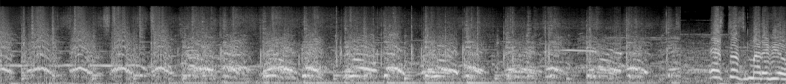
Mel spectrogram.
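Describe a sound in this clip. A crowd chants loudly in rhythm outdoors.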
